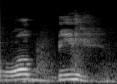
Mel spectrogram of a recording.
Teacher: یہاں را کے اوپر زبر ہے تو را کو موڑا کر کے پڑھیں گے اور با کو سختی سے پڑھیں گے کیونکہ اوپر تشدید ہے، ٹھیک ہے۔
